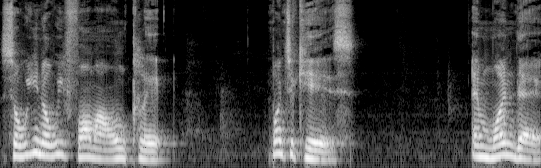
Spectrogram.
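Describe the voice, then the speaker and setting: Here a man speaks at a high pitch with a New York accent. His pace is fairly slow, with long, frequent pauses. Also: ordinary pitch variation. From New York, South Bronx. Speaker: formerly incarcerated journalist. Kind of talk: interview storytelling.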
